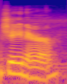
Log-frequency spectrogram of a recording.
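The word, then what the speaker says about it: Jane Eyre: I actually read um Oh, the I read Janeire. That's how you pronounce it, right?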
